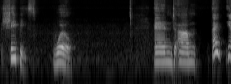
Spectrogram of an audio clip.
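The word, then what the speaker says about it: Scheepjes: know how to say this but it's actually pronounced sheepies a lot of people call it sheep G because it's got a J in there but it's pronounced sheepies will and um they you know they're not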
